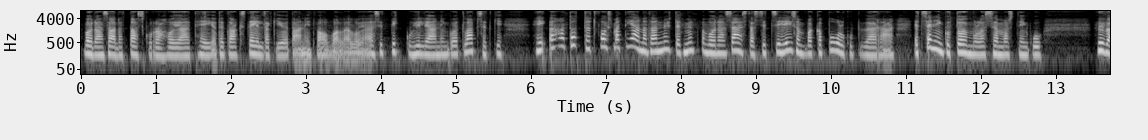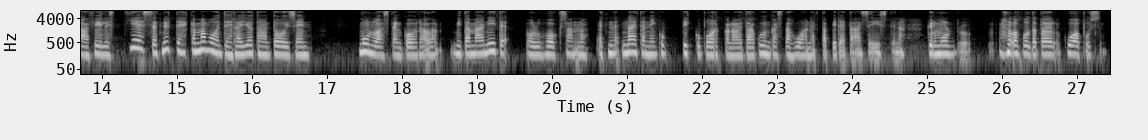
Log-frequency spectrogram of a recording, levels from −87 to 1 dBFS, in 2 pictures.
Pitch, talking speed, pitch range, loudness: 195 Hz, 175 wpm, 175-225 Hz, -23 LUFS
